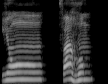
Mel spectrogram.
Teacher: I have to hold the sound of ikhfa in my nose by saying yun, fahum.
